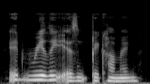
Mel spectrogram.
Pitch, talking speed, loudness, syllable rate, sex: 180 Hz, 160 wpm, -17 LUFS, 5.4 syllables/s, female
